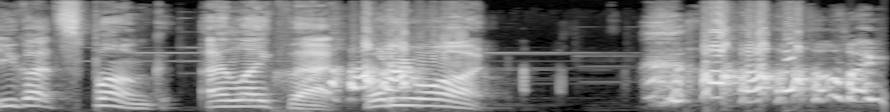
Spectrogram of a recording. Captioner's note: more laughing; laughing in the background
